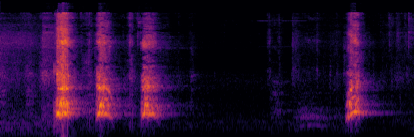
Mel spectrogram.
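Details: Cherry the dog, minding kittens, lets out three quick barks in a row, pauses about two seconds, then gives one more bark, "talking" in reply to questions.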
